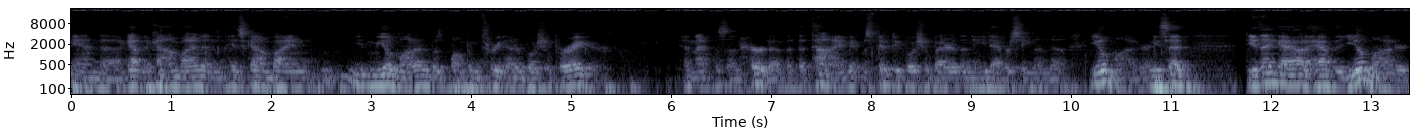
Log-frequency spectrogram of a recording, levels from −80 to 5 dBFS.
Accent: American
